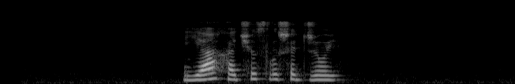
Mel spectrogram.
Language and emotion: Russian, neutral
